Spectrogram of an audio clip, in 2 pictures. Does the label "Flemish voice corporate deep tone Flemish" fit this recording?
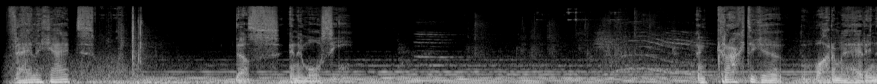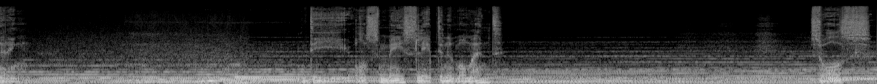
Yes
